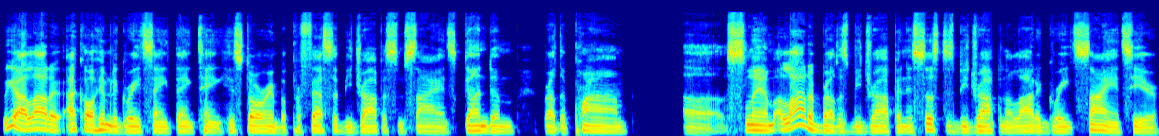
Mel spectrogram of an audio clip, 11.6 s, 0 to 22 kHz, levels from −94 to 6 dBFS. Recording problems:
none

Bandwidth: 15.5 kHz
